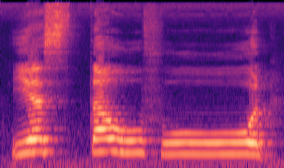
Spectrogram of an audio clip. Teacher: तौ को नहीं खींचेंगे क्योंकि ये वावलीन है और फू को खींचेंगे क्योंकि यहाँ पर वाव मद्दा है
